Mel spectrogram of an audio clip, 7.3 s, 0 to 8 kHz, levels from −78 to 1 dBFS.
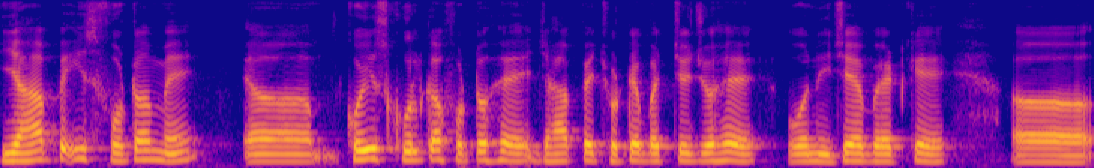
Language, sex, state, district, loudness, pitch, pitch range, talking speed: Hindi, male, Uttarakhand, Tehri Garhwal, -16 LUFS, 140 Hz, 130-150 Hz, 170 wpm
